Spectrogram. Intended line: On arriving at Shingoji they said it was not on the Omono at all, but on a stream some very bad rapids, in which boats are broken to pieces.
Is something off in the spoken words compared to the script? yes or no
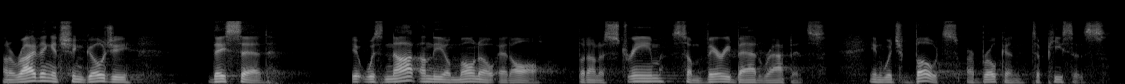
no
